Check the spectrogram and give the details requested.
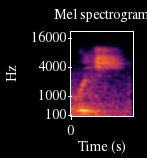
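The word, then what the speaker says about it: Riis: Jacob Reese, right? Scandinavian immigrant, Danish immigrant, Jacob Reese.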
